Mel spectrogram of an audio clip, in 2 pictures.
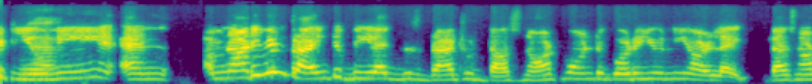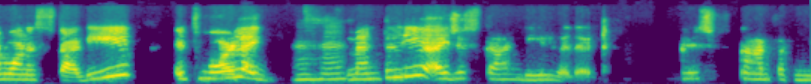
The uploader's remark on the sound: Car version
